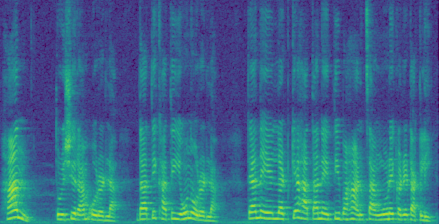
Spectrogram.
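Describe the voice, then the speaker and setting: A woman tells a tale in a scripted, dramatic reading voice, sitting a little above the usual pitch for women. She takes her time over the quoted lines and gives them a rougher rural flavor. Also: moderate pace. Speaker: storyteller. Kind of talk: scripted story narration.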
